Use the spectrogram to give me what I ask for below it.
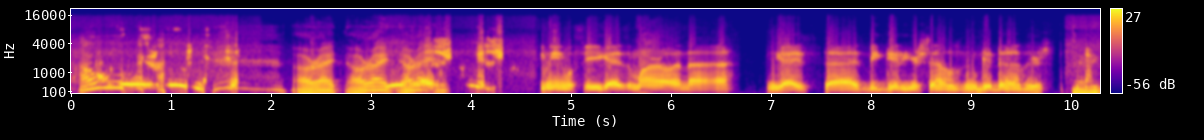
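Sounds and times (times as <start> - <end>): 
laughter: 0.1 - 2.1, 3.2 - 4.3
speech: 0.1 - 10.2
howling: 0.3 - 1.4, 3.2 - 4.3.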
